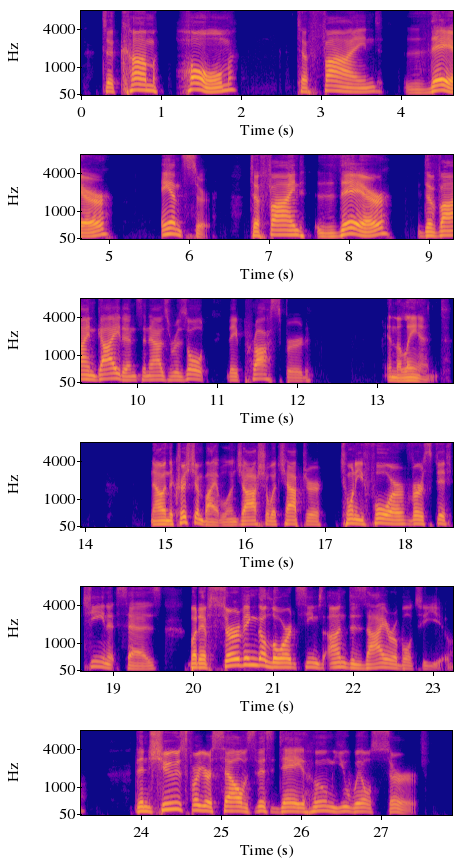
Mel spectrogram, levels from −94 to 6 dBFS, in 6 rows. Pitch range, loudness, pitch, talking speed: 120-160 Hz, -20 LUFS, 140 Hz, 115 wpm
